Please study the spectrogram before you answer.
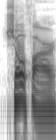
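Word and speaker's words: chauffeur: Matt, chauffear is how you say it.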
